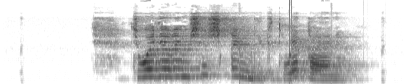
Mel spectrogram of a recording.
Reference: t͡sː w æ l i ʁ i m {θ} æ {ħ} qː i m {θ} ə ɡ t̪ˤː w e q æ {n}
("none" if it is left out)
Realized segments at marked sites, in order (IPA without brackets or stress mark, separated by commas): ʃ, ʃ, ð, n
